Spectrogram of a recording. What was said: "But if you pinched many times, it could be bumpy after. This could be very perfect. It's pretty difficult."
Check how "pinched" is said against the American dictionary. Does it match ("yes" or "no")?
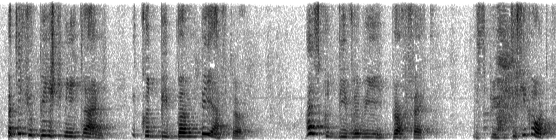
no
